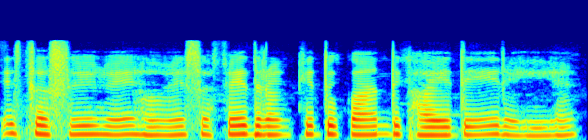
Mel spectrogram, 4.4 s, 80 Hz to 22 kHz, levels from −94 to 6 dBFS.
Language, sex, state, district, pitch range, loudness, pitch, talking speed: Hindi, female, Uttar Pradesh, Lalitpur, 190-205 Hz, -17 LUFS, 200 Hz, 165 wpm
